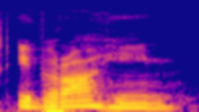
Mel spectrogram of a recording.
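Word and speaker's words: إبراهيم: sound next word Ibrahim so here a rah notice here the raw fat ha followed by the Elif once again it's a a long vowel e bra no e bruh libera libera and then he Ibraheem he the Hat has a Cara followed by the air so here is the elongation of the e sound its he him Ibrahim similarly here we have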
